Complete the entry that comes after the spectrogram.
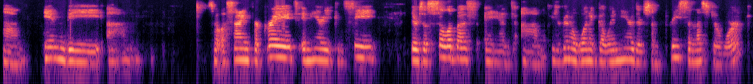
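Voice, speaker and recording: A woman's voice: lowish voice, a little slow, warm tone, muffled recording, a little hiss or hum. A woman college instructor giving a casual walkthrough of her course, chatty and full of ums and restarts. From Connecticut, USA. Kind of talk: screen-recorded course walkthrough.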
